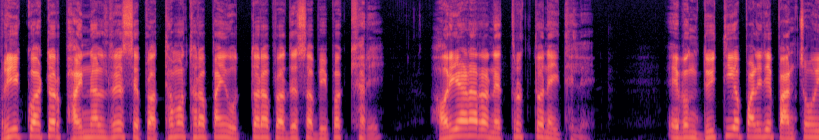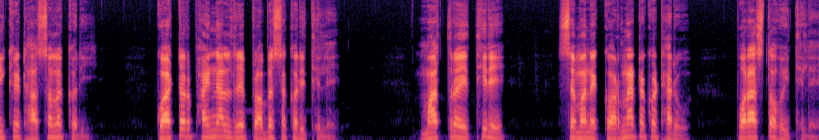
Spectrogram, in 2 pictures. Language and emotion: Odia, neutral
